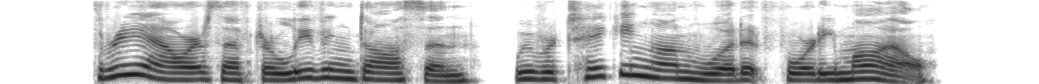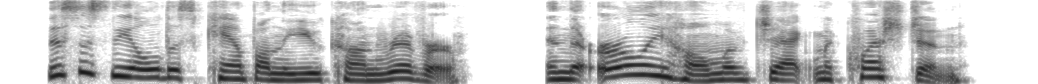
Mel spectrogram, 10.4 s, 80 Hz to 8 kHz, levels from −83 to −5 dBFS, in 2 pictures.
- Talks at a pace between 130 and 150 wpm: No, average, 165 wpm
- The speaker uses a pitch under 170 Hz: No, high, 205 Hz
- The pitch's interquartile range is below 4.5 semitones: No, average, 5.0 semitones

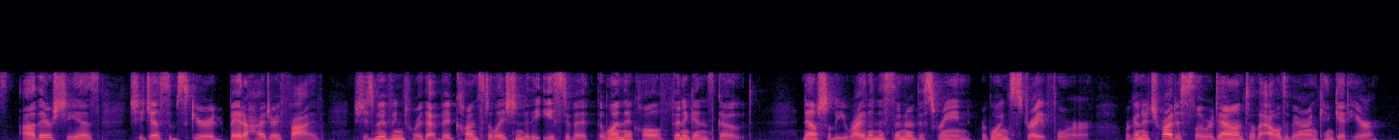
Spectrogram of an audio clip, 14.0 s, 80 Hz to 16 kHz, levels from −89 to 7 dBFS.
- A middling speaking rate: No, fast, 240 wpm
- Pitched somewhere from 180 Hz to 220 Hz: Yes, high, 190 Hz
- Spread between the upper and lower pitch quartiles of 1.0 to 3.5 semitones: Yes, average, 2.7 semitones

